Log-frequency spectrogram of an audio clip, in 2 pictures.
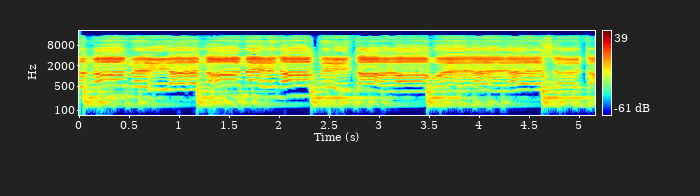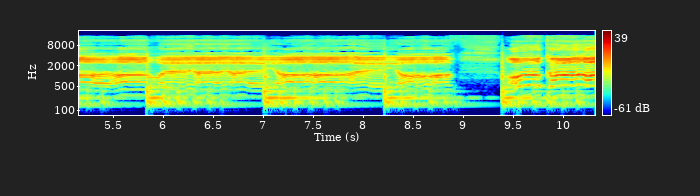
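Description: A man singing a chant-style song with a wavering voice, keeping a slow, steady drum beat of about one stroke a second on a large cylinder drum. The singing breaks off briefly near the end, then carries on.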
